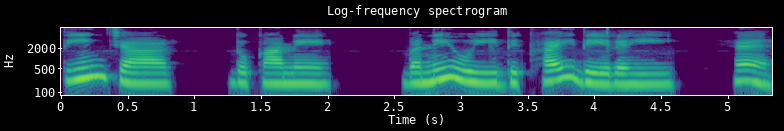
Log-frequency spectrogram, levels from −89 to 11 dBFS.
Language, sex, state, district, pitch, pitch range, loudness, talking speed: Hindi, female, Madhya Pradesh, Dhar, 195 Hz, 185-240 Hz, -17 LUFS, 100 wpm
